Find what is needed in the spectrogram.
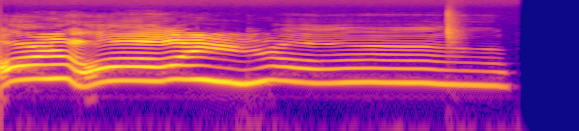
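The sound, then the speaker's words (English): A person's voice imitates a dog trying to speak, producing one long, whiny, wavering vocal sound that dips and rises in pitch for a couple of seconds before cutting off. “you know how like when you have like videos of like a husky and it sounds like it's saying I love you kind of thing, like could you like sort of like try to talk like a dog?”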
